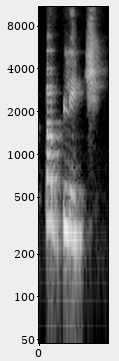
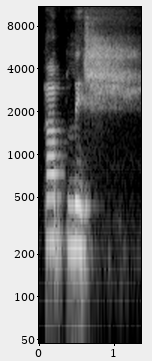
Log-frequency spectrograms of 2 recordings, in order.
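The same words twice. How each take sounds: First: The word does not end with a sh sound. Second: The word ends with a sh sound. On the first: The speaker calls it wrong. "a lot of students sometimes I hear when they go publish. No" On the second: The speaker calls it right. "it's publish. Right? We said the S H"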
